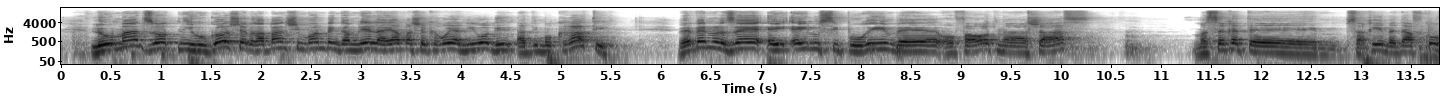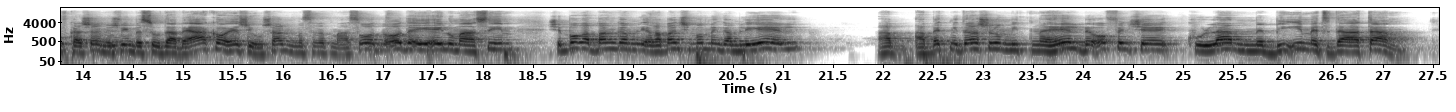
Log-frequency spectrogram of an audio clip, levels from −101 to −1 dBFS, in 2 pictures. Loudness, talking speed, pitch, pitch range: -17 LUFS, 115 wpm, 185 Hz, 155-210 Hz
